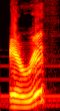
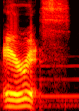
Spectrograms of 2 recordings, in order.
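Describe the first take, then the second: First: The name ends with a th sound. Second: The name ends with an s sound. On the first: "a T H sound" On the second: "or an S sound"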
